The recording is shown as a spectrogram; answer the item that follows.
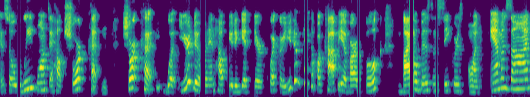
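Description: With an American accent, a woman talks at a moderate pace in a fairly high pitch, her intonation lively and her tone animated. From US Midwest (Akron, Ohio). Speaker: faith-based business coach. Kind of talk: motivational livestream talk. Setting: livestream with chat.

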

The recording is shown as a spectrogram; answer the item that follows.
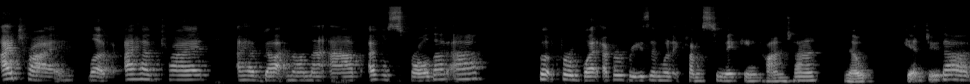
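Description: Her voice an unremarkable speaking voice, a woman talks at a medium pitch and moderate pace with ordinary pitch variation. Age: 30s. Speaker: podcast guest, content creator. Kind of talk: casual chat.

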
